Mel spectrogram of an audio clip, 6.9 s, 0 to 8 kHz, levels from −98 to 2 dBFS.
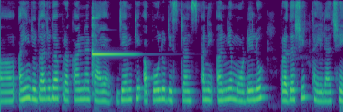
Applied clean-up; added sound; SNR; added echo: classical method log-MMSE.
